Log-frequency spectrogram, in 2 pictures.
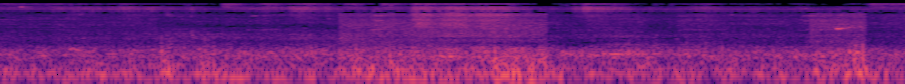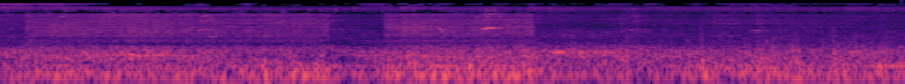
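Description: Autorack car-carrier freight cars of a BNSF train rolling past: a steady rumble of wheels on rail, with stretches of higher hiss that come and go every couple of seconds.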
